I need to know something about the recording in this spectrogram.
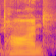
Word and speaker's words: pwned: Have I been pawned? Yeah. Pawned? Yeah. Pawned. Is that how you pronounce it? Yeah.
